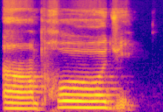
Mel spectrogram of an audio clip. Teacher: A product, un produit. And don't pronounce the T.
